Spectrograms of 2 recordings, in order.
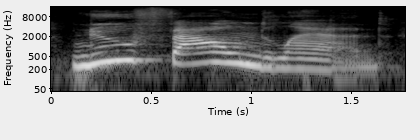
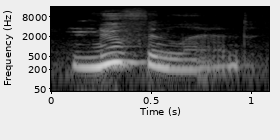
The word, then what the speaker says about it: Newfoundland: Be careful though, many people who are not Canadian try to pronounce this word as Newfoundland. We do not pronounce it that way. We say Newfoundland, Newfoundland.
